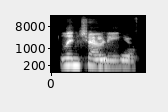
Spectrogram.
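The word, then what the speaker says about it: Lencioni: And I cannot pronounce Patrick's last name, but I think it go Lynchon.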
